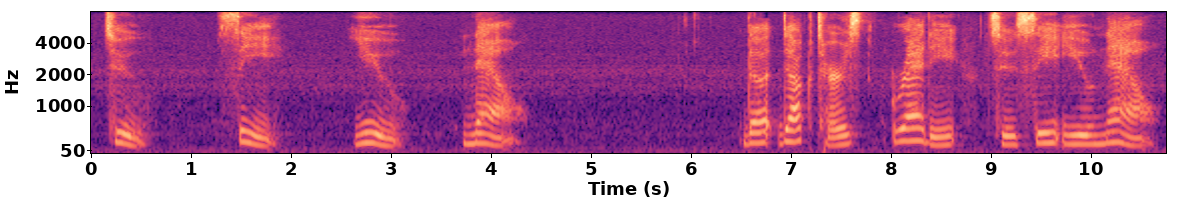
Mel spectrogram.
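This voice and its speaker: A woman reads out lesson phrases as a language teacher. Her delivery is extremely slow and deliberate, separating each word carefully. Her pitch sits in an ordinary middle range for a woman. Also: warm tone. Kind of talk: scripted lesson narration, slow repeated example phrases.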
